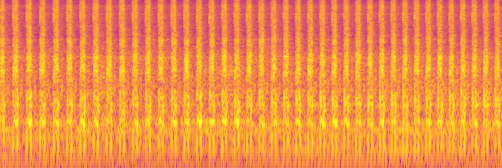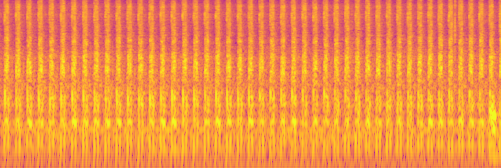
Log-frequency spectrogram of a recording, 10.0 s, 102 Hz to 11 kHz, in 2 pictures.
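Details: High-frequency oscillatory ventilator demonstration, frequency raised (up to 12–15 Hz noted for neonates): fast, even, machine-gun-like pulsing, roughly ten per second, sound changing with frequency; high-frequency oscillatory ventilation.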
